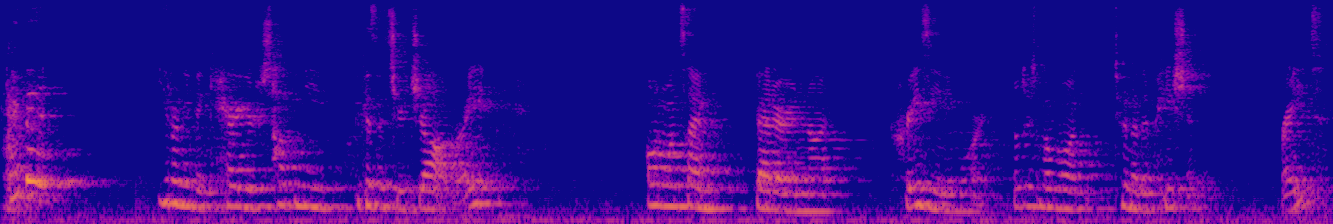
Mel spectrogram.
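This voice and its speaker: A very echoey room carries a woman's portrayal of a scared, defiant young female psychiatric patient. The delivery is an intense, accusing stage monologue in a fairly high, sharp voice with faint noise behind it. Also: fairly even intonation, a little fast, long pauses, recorded from a distance, natural voice. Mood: bitter, accusing.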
